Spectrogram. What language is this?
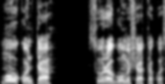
Hausa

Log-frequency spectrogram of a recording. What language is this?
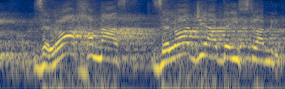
Hebrew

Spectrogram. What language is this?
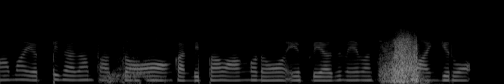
Tamil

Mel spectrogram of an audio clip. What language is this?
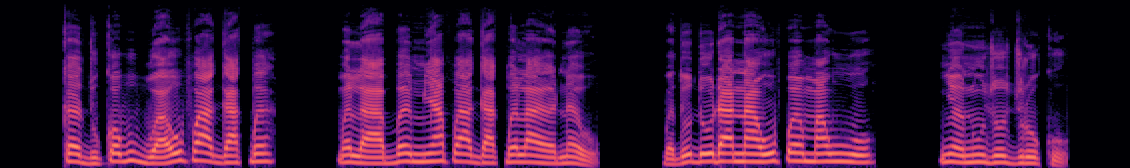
Ewe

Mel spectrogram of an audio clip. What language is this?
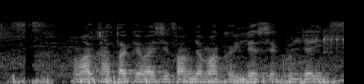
Bhojpuri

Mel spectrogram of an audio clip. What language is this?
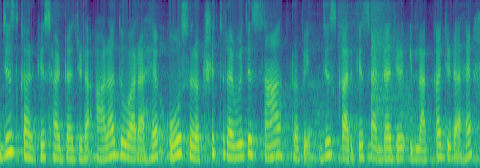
Punjabi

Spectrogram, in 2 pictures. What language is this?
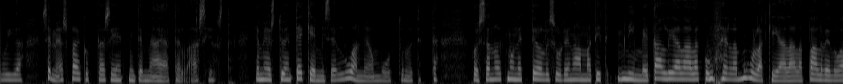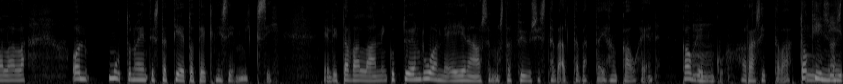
Finnish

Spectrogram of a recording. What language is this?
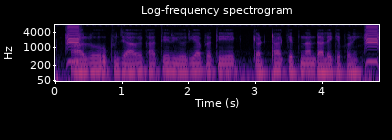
Bhojpuri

